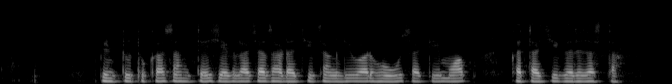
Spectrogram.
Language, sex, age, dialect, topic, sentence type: Marathi, male, 25-30, Southern Konkan, agriculture, statement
